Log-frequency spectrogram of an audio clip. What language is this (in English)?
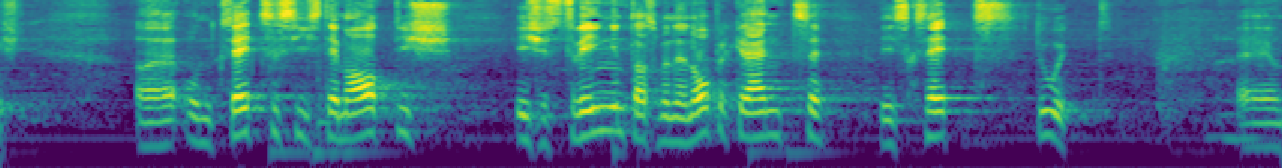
Swiss German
